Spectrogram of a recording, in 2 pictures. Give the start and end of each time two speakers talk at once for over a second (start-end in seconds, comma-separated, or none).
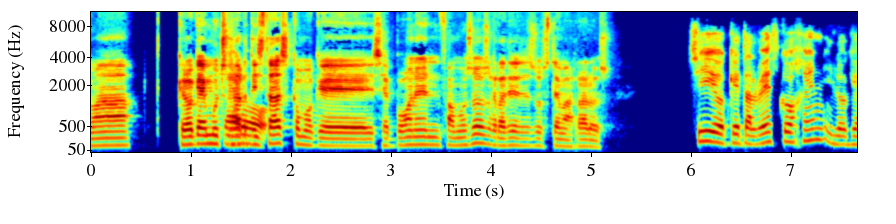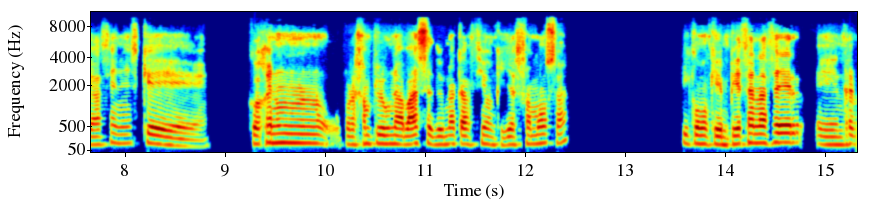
none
